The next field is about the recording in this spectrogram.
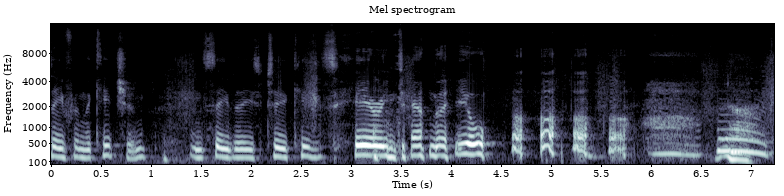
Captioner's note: laughs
